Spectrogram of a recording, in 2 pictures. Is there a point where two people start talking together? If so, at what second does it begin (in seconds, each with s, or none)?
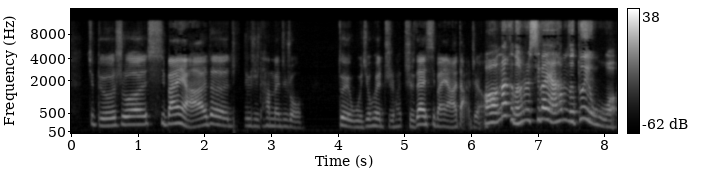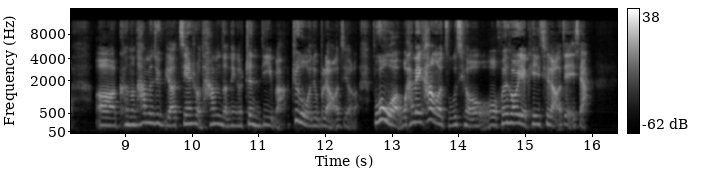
none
